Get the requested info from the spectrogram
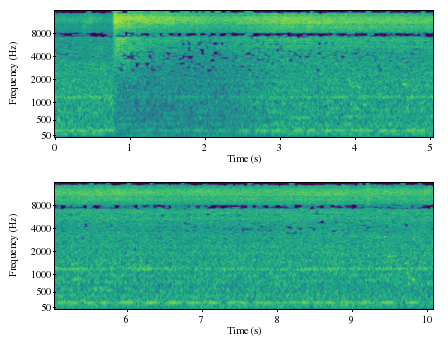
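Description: Steady vehicle and traffic noise with a constant low hum, its tone shifting slightly about a second in.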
